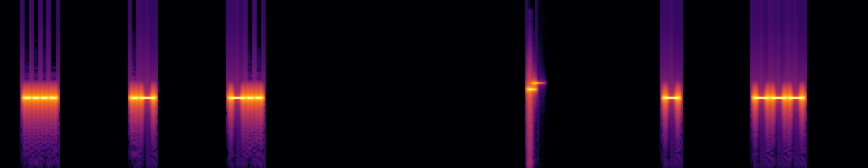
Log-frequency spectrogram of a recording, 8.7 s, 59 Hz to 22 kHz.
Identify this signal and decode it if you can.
Morse code, heard as a keyed tone, about 28 wpm, spaced as for 10 wpm, 690 Hz. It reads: HAD TO
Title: 6x Character Spacing - Top 100 Words - 28wpm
